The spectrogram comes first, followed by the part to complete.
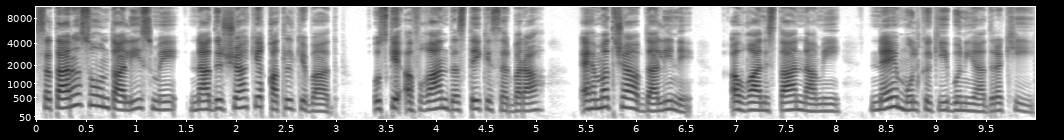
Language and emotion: Urdu, neutral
